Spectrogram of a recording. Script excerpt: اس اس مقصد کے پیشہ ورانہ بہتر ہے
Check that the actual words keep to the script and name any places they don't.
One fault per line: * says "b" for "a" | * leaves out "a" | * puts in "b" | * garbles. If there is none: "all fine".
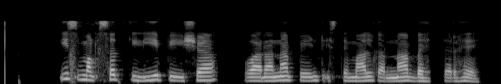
* leaves out "اس"
* puts in "لئے"
* puts in "پینٹ استعمال کرنا"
